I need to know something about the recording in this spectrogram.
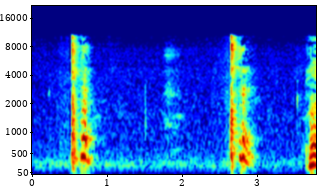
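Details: Two sneezes recorded on day 10: short explosive bursts about two seconds apart, with a third starting at the end.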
